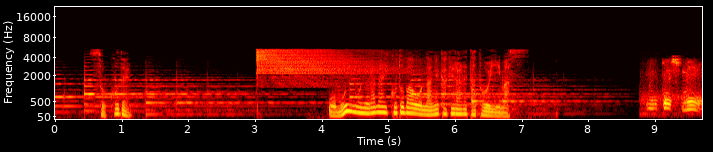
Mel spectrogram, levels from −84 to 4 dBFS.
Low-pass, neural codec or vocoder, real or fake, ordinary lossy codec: 5.4 kHz; none; real; MP3, 48 kbps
